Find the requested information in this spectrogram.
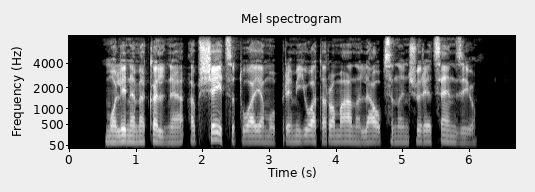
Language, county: Lithuanian, Kaunas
